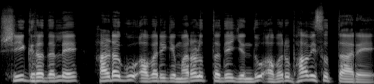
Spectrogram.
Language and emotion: Kannada, neutral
